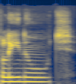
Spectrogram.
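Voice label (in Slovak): "plynúť", Slovenské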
